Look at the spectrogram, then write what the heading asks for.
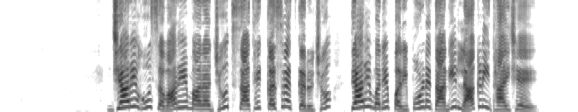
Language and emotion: Gujarati, happy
